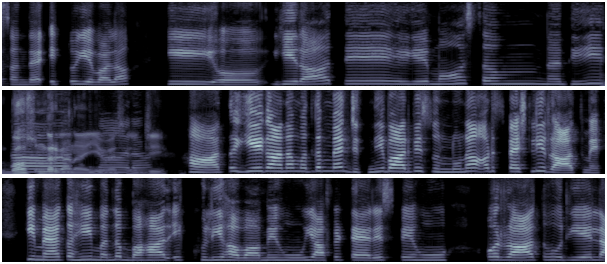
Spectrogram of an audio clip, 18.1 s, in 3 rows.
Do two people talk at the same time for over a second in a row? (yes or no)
yes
